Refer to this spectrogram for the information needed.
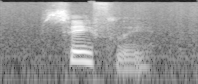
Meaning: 1. In a safe manner; without risk; using caution above all else 2. In a secure manner; without the possibility of injury or harm resulting
- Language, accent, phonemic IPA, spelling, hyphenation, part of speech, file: English, US, /ˈseɪfli/, safely, safe‧ly, adverb, En-us-safely.ogg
